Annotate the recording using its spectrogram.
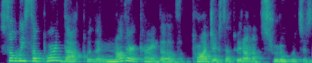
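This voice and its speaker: Somewhat breathy and dark, mellow in tone, this voice moves at a fairly quick pace with lively intonation. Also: woman. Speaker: community arts organization representative. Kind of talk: event speech. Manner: fast; halting with many fillers.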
